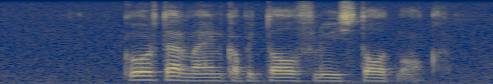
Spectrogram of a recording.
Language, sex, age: Afrikaans, male, 19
